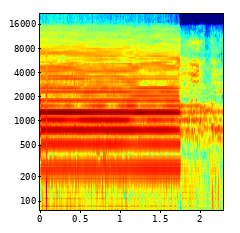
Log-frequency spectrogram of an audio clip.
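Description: A handheld air horn gives one long, loud, steady blast on a single low note, cutting off abruptly near the end. A sharp knock of the ball being struck comes just at the start.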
